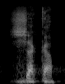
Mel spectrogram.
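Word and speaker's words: שכב: Así como se escribe, shakab.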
